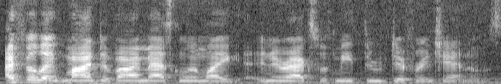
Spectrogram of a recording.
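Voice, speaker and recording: A woman in her thirties chatting casually and candidly on a talk show, animated and rambling with frequent filler phrases. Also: lowish voice, fast talker, a little hiss or hum. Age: 30s. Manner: rambling, animated, peppered with "like" and "you know".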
